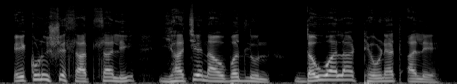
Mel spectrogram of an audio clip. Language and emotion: Marathi, neutral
